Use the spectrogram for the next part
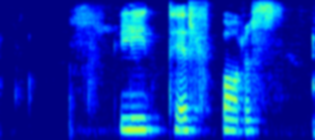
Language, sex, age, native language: Icelandic, female, 7, Icelandic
